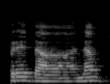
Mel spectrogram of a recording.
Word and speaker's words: ప్రదానం: ప్రదానం అంటే ఇవ్వటం, ప్రధానం అంటే ముఖ్యమైనది. అది మన ఉచ్చారణలో మాత్రం గమనించగలుగుతాం.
